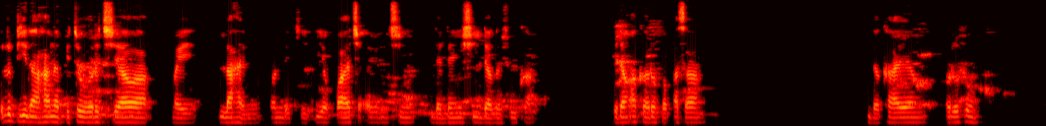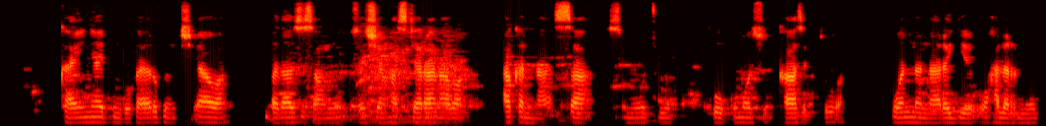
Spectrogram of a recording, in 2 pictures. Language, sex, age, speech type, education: Hausa, male, 46-60, spontaneous, tertiary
